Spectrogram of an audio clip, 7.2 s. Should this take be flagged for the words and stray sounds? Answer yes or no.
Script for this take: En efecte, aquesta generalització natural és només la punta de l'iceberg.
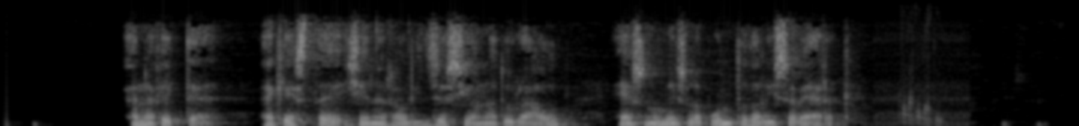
yes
